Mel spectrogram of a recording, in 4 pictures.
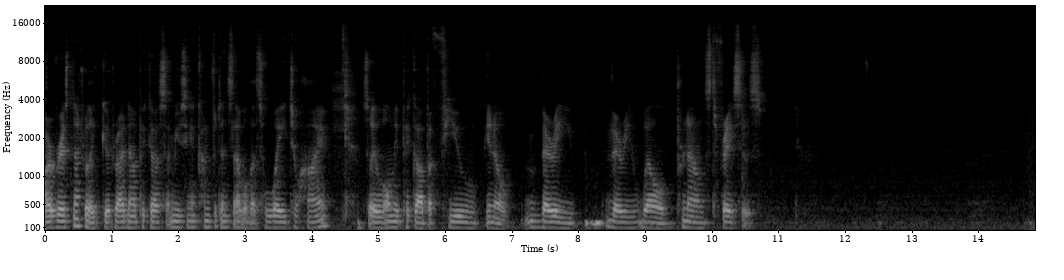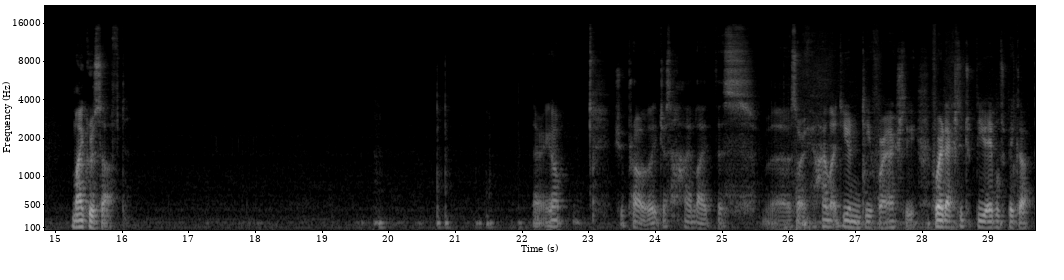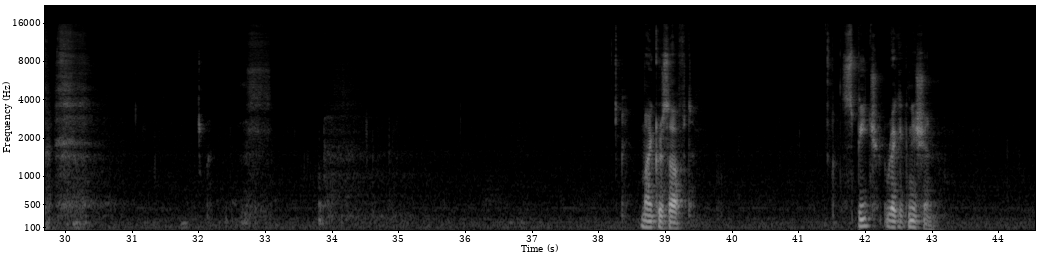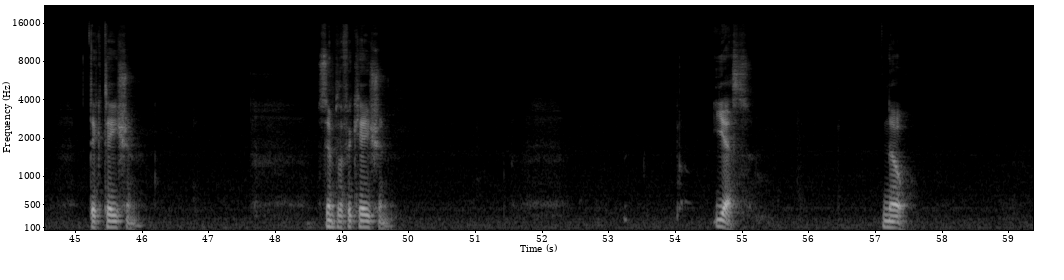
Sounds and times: Male speech, man speaking: 0.0 - 10.8, 15.3 - 16.1, 22.2 - 22.7, 23.4 - 29.8, 38.6 - 39.5, 41.6 - 43.1, 45.2 - 46.0, 48.7 - 49.8, 54.6 - 55.2, 57.1 - 57.6
Narration, monologue: 0.0 - 14.0, 14.7 - 16.4, 19.3 - 34.9, 38.0 - 50.1, 53.2 - 57.8.

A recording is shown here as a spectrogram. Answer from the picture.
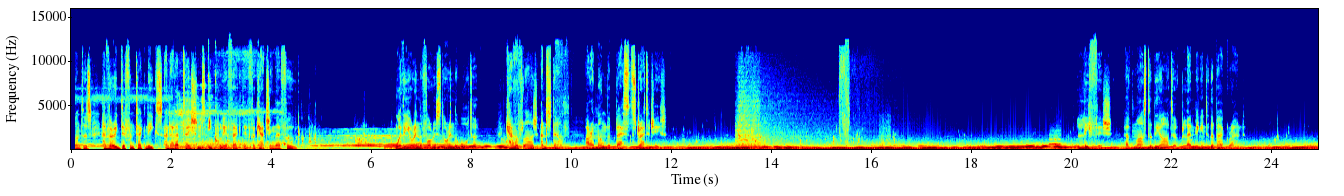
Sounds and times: Speech: 0.0 - 4.6, 6.4 - 11.9, 20.1 - 23.5
Music: 0.1 - 24.9.

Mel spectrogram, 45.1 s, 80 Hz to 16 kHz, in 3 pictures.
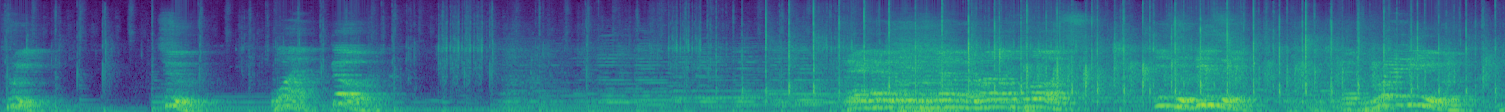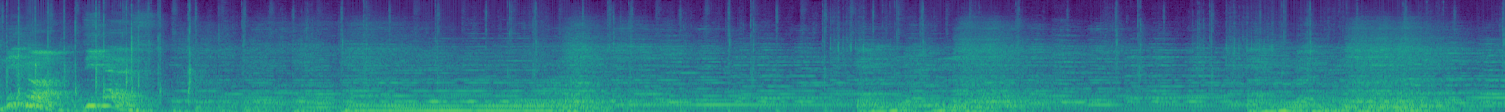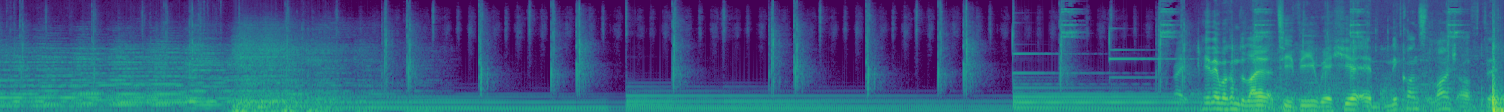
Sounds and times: Music: 0.0 - 45.1
Speech: 2.7 - 3.9, 8.5 - 10.8, 11.6 - 12.5, 13.4 - 16.6, 41.7 - 45.1.

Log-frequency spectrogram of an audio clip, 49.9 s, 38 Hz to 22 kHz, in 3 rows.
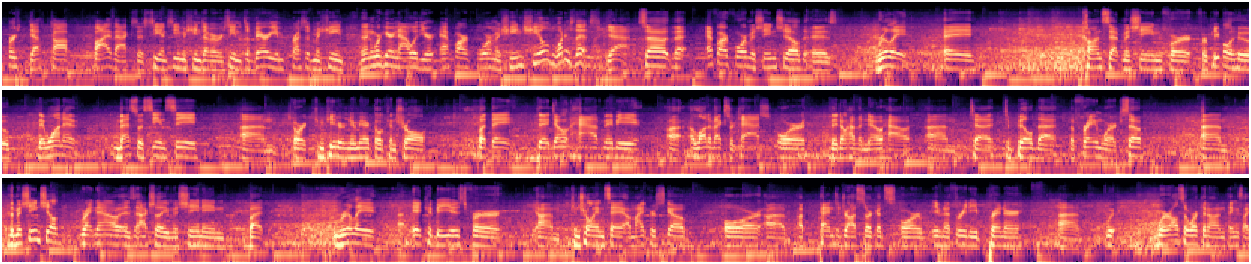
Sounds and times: Speech: 0.0 - 13.0, 14.3 - 19.2, 19.8 - 22.3, 23.0 - 31.8, 32.6 - 36.8, 37.7 - 49.8
Music: 0.0 - 49.8.

